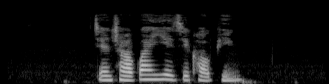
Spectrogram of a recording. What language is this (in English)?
Chinese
